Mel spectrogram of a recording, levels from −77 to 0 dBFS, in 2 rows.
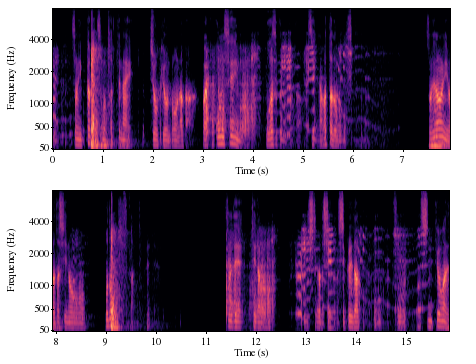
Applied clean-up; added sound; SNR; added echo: neural mask model RNNoise.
